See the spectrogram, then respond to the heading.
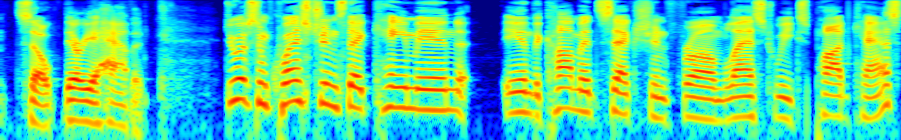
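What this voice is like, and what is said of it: American accent. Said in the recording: “my rather annoying American accent”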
